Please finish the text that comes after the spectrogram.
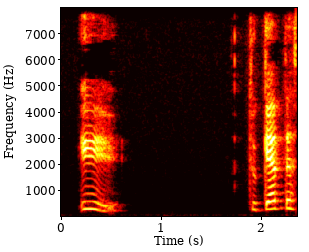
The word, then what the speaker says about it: Ü: This letter is pronounced Ü. To get the sound, start with a normal U and then make your lips even closer to each other. Ü.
